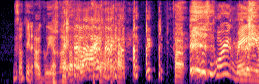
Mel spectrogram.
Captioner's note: all laughing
